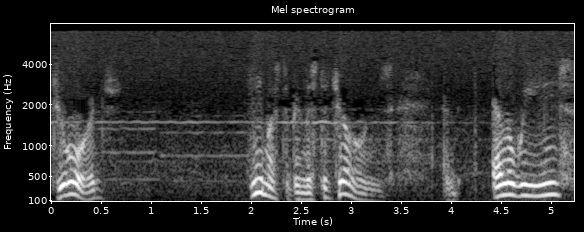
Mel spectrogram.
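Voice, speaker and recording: An actor in a 1970s radio drama playing a haunted, lovestruck man who speaks in halting, dramatic phrases. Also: medium pitch, a little hiss or hum. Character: haunted man narrating ghostly voices, lovestruck and anguished. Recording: tinny 1970s radio broadcast.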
